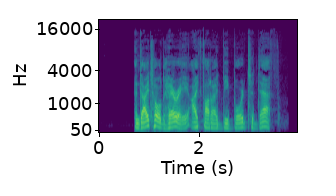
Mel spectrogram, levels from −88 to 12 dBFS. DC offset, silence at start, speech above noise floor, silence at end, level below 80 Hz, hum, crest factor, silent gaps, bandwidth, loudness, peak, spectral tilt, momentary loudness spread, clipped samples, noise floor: under 0.1%; 0.7 s; 71 dB; 0.55 s; -58 dBFS; none; 18 dB; none; 15.5 kHz; -18 LUFS; -2 dBFS; -6.5 dB/octave; 9 LU; under 0.1%; -88 dBFS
